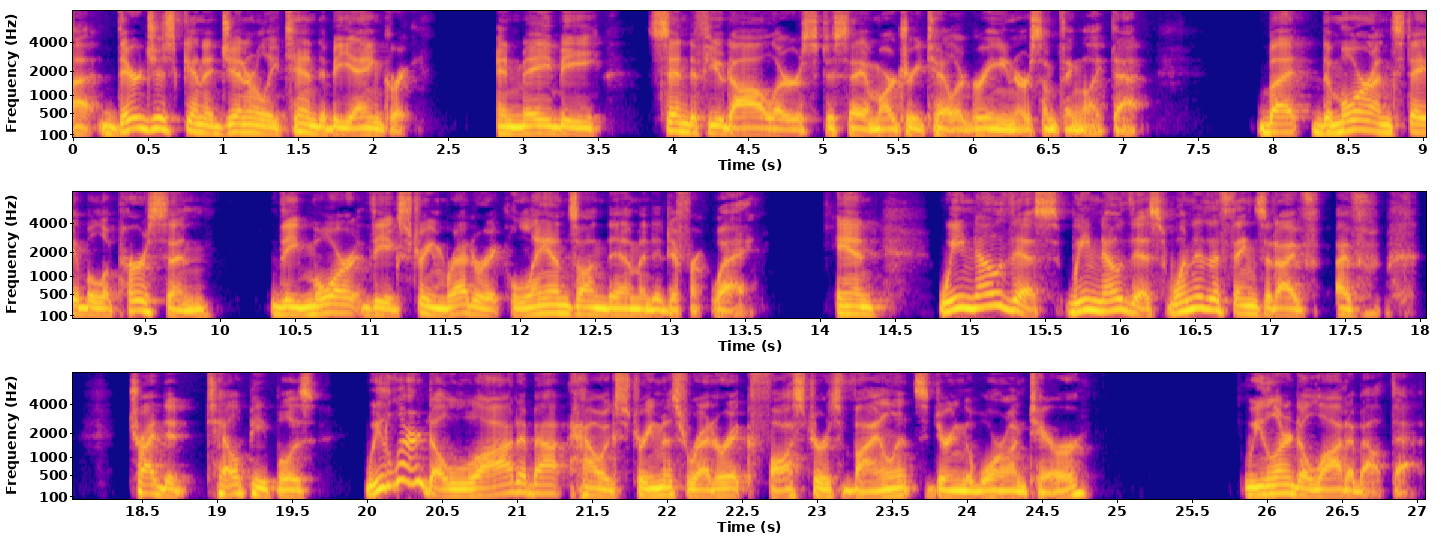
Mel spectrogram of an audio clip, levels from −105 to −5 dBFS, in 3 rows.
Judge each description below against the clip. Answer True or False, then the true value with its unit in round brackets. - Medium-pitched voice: False (120 Hz)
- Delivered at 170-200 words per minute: True (185 wpm)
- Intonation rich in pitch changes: True (5.8 semitones)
